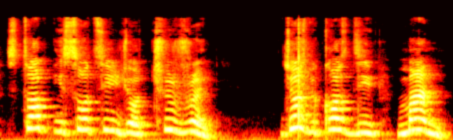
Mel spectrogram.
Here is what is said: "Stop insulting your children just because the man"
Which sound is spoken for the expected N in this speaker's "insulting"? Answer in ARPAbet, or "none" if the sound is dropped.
none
